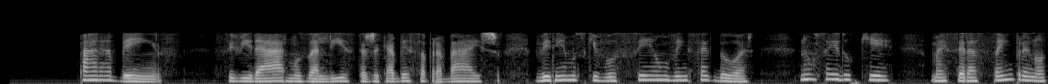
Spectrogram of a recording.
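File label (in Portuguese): Gozacao amigo female, Só Voz; Telemensagens; AMIZADE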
